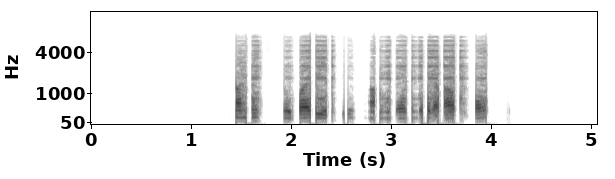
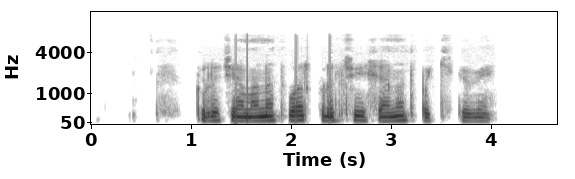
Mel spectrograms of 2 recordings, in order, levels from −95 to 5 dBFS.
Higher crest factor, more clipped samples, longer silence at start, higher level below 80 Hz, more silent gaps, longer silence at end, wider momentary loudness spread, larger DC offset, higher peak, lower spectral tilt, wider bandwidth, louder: about the same, 22 dB vs 18 dB; neither; first, 1.45 s vs 1.1 s; second, -70 dBFS vs -62 dBFS; first, 1.79-1.92 s, 2.04-2.08 s, 2.46-2.51 s, 2.65-2.73 s, 3.01-3.05 s, 3.79-3.84 s vs 2.21-2.27 s, 3.27-3.31 s, 3.45-3.49 s, 3.63-3.67 s; first, 1.1 s vs 0.65 s; about the same, 11 LU vs 12 LU; neither; about the same, -10 dBFS vs -8 dBFS; second, -4 dB/octave vs -9 dB/octave; about the same, 7.4 kHz vs 7.2 kHz; second, -30 LUFS vs -24 LUFS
